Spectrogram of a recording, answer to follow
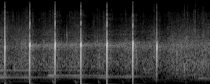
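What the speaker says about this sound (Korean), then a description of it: "승찬이 위해서도 박수하십시다." A church congregation claps in unison, seven crisp, evenly spaced claps in a quick steady rhythm, close and clear, with no talking between them.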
